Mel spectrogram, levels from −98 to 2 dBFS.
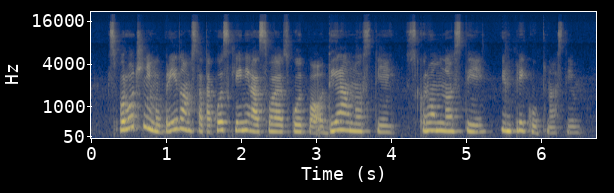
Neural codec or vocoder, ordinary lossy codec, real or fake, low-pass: none; Opus, 24 kbps; real; 19.8 kHz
